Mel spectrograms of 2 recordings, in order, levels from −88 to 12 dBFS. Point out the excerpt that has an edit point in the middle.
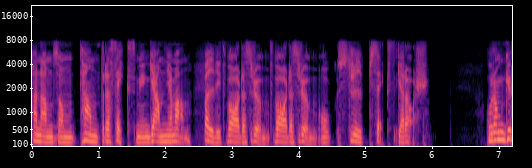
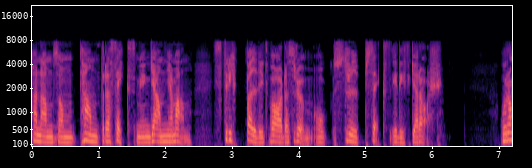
first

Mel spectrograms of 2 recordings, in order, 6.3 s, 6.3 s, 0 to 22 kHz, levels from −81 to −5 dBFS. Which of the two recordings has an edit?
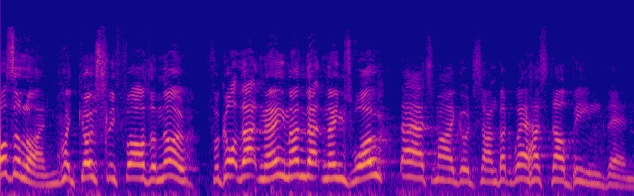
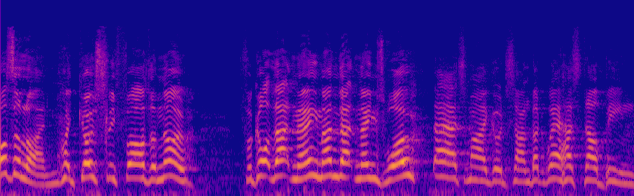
first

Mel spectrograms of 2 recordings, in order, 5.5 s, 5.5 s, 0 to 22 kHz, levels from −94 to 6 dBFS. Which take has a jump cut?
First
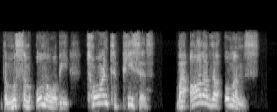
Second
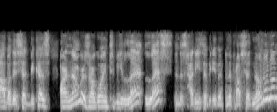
second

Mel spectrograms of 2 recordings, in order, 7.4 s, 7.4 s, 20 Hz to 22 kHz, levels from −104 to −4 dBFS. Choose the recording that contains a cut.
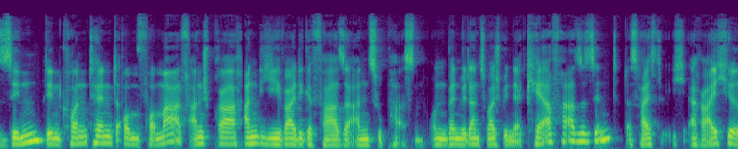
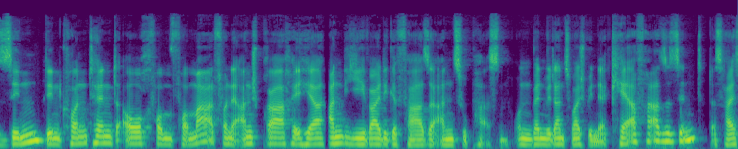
first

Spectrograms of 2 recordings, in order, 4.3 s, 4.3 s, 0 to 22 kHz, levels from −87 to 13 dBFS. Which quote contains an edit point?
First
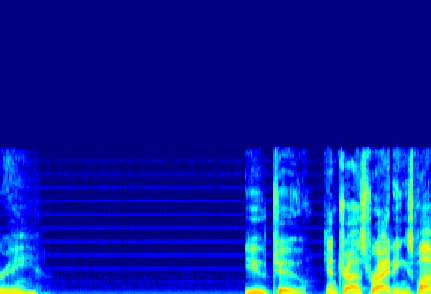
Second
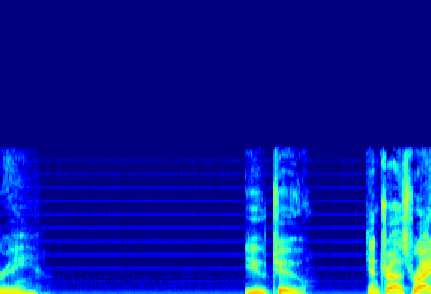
first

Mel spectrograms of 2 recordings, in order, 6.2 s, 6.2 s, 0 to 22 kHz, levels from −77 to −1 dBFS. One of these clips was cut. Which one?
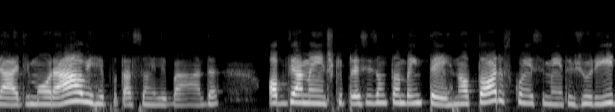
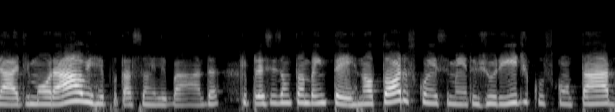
second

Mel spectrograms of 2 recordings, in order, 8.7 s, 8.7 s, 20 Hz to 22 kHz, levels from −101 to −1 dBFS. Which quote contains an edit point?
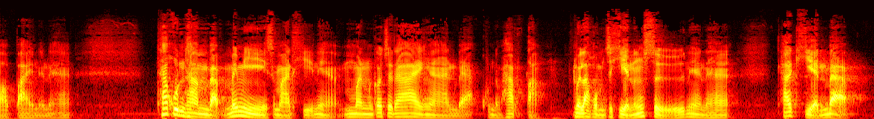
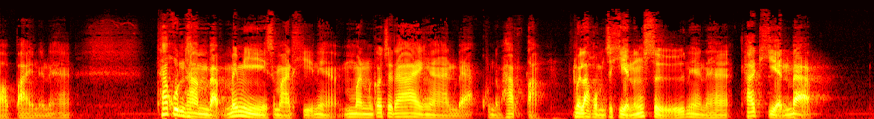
second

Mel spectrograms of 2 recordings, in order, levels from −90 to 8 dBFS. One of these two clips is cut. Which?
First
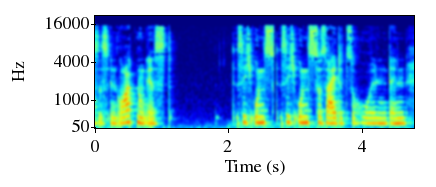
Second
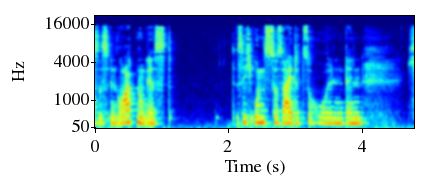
first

